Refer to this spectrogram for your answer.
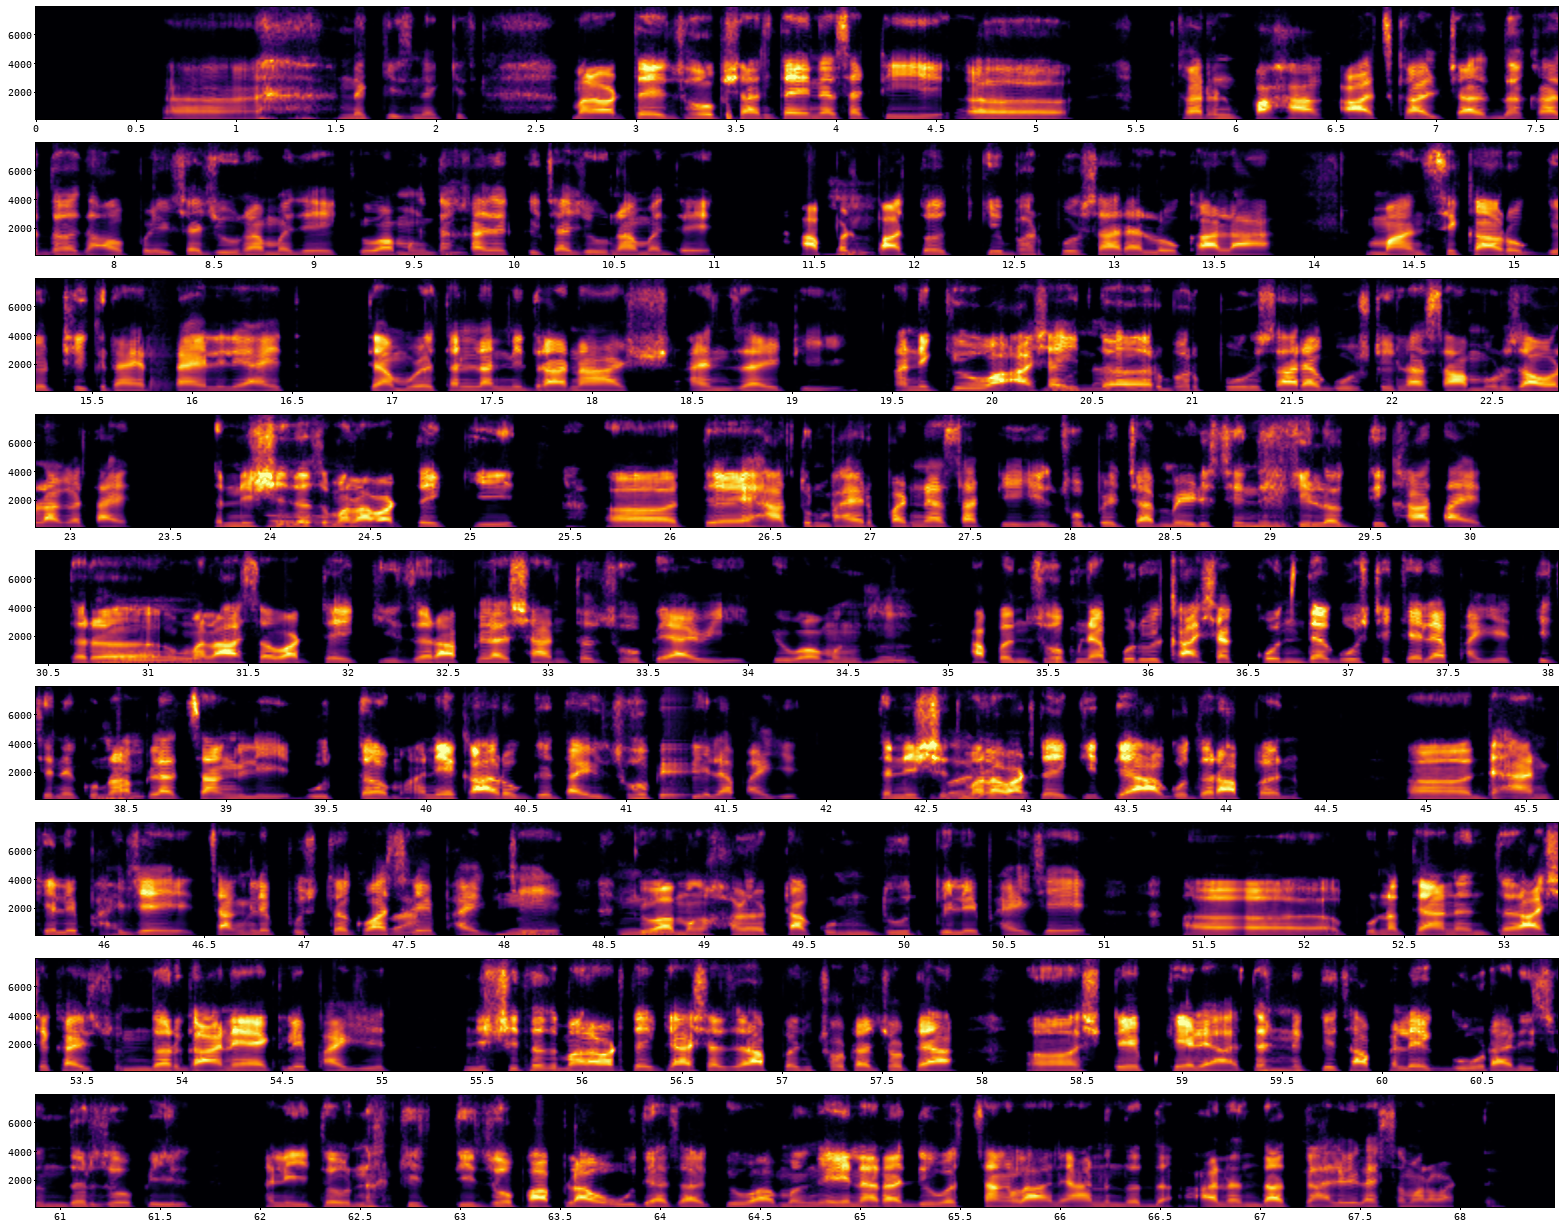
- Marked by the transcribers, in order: tapping; laughing while speaking: "नक्कीच-नक्कीच"; other background noise; "पाहतो" said as "पाहतोत"; "लोकांना" said as "लोकाला"; in English: "अँग्झायटी"; laughing while speaking: "देखील अगदी"; "अशा" said as "काशा"; "पाहिजे" said as "पाहिजेत"; "पाहिजे" said as "पाहिजेत"; chuckle; "पाहिजे" said as "पाहिजेत"; in English: "स्टेप"; laughing while speaking: "नक्कीच आपल्याला एक गोड आणि … असं मला वाटतंय"
- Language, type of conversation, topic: Marathi, podcast, झोपेपूर्वी शांत होण्यासाठी तुम्ही काय करता?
